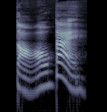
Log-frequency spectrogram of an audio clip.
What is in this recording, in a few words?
"dao3 dai4", Chinese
